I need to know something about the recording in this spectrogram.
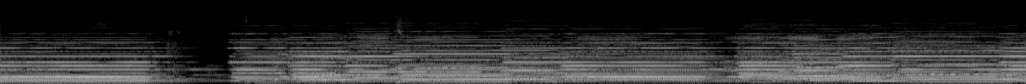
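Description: Organ playing a hymn accompaniment in sustained chords. It breaks off briefly about two seconds in, at the end of a verse, then plays on into the next verse.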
